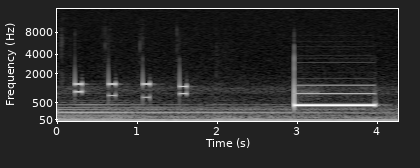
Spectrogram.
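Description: Telephone dialing while calling an 80-year-old man: four short, evenly spaced touch-tone beeps, then a pause and a steady, louder line tone that holds for about a second before cutting off.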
